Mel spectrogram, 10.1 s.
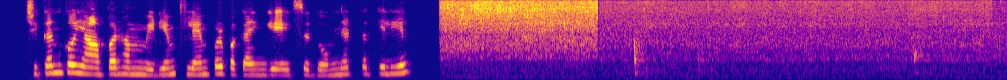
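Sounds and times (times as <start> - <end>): chicken sizzling in hot oil: 4.4 - 10.0.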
